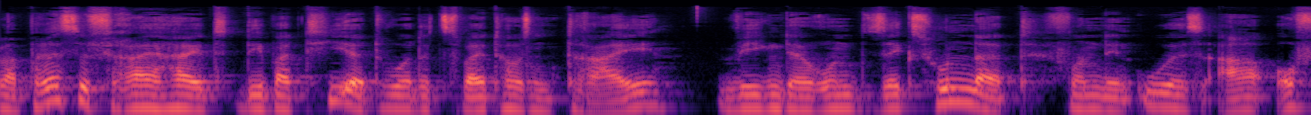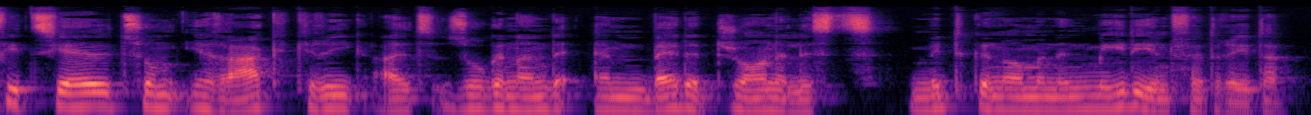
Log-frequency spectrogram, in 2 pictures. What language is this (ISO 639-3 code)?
deu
